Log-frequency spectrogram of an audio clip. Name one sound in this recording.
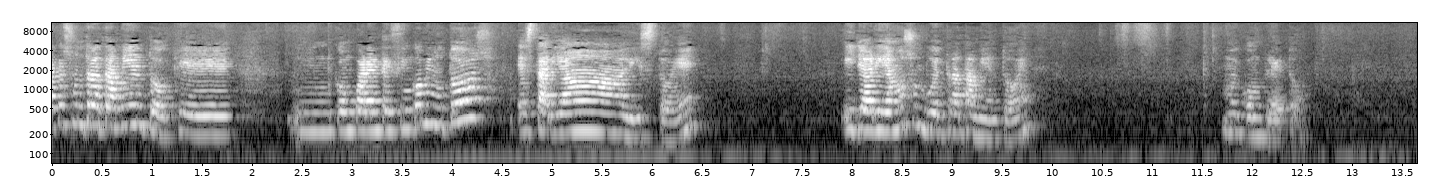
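A young woman talks calmly and close by, her voice muffled by a mask.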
